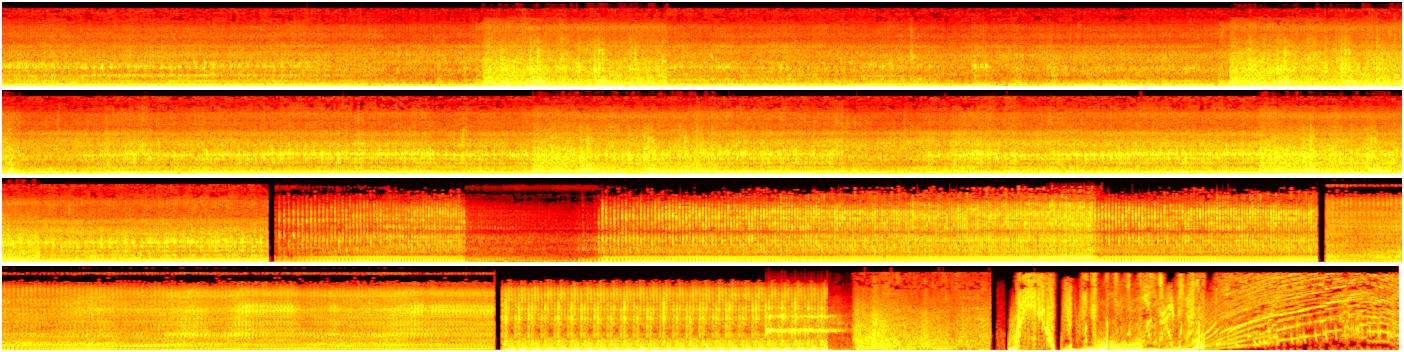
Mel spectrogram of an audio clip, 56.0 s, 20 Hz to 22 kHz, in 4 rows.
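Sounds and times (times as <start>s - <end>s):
vehicle engine idling: 0.0s - 31.7s, 40.6s - 50.4s.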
